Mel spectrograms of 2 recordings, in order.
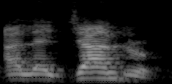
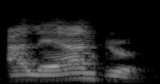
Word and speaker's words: Alejandro: Mind how I pronounce the name. I didn't say Alejandro. Spanish pronunciation is Alejandro.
